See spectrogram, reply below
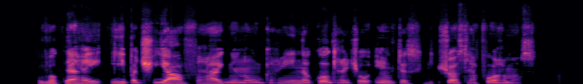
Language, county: Lithuanian, Utena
